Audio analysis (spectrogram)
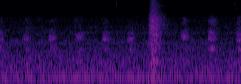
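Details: Male office dog panting during a game of give-and-take with a ball: quick soft rasping breaths, about four a second, one louder burst midway, over a steady low indoor hum.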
